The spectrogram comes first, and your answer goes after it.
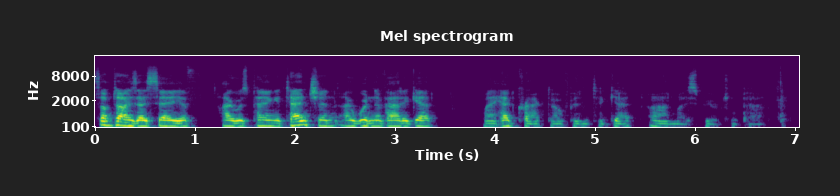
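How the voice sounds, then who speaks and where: A somewhat breathy man at a medium pitch and fairly quick pace, with fairly even intonation and big swings in loudness. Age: 60s. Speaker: spiritual healer and therapist. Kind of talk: interview.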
